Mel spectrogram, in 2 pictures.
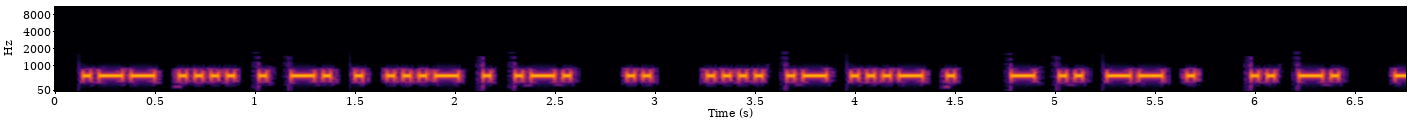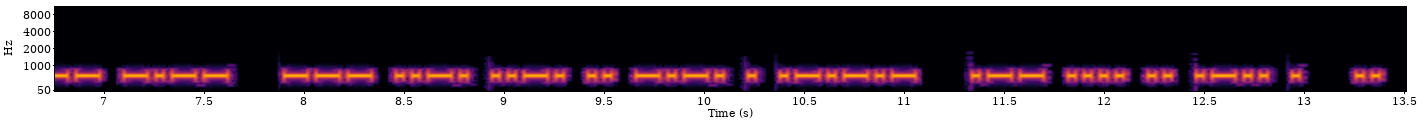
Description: Morse code, heard as a keyed tone, about 30 wpm, 610 Hz. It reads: WHENEVER I HAVE TIME IN MY OFFICE. WHILE I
